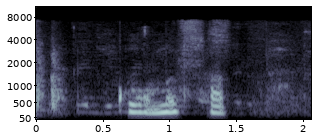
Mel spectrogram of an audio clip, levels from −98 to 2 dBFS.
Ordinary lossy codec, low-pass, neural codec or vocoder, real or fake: AAC, 48 kbps; 7.2 kHz; none; real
